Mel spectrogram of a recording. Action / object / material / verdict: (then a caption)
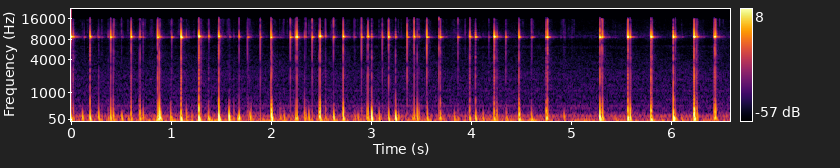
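tap / glass bottle / glass / none. A glass bottle is tapped repeatedly, some taps slow and others in quicker runs, giving dozens of short, clinking glassy taps. Each tap has a dull low thump with a faint high glassy ring that dies away almost at once.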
